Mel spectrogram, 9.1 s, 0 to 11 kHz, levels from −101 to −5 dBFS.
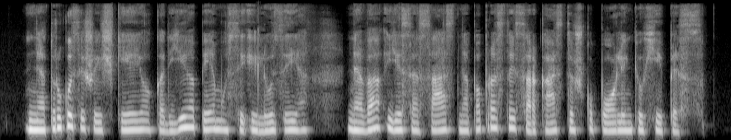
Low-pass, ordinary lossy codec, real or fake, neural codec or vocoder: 9.9 kHz; AAC, 48 kbps; real; none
